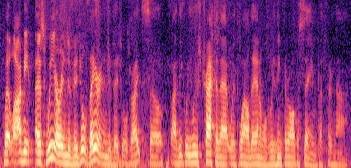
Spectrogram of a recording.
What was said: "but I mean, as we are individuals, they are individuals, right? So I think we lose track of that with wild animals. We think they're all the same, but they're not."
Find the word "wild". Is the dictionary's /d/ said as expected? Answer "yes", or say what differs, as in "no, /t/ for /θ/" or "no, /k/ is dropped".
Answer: yes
